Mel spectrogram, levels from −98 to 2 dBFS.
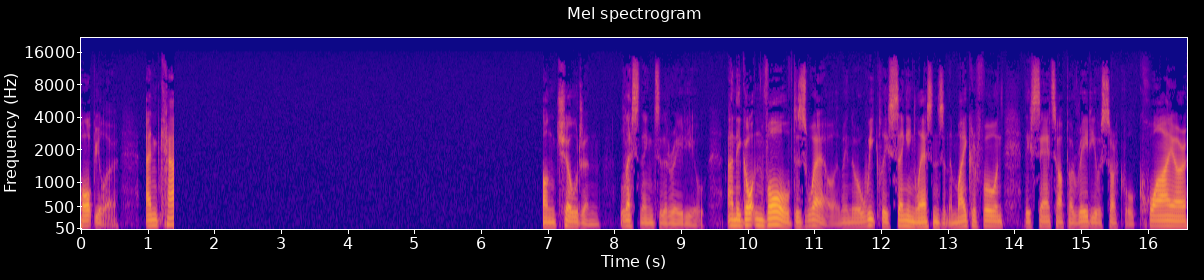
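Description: Audio dropout to a faint residue, 1.38 to 6.93 s: the speech cuts off abruptly, leaving about 5.5 s of hiss some 45 dB down, then snaps back on "children listening to the". The source feed was likely interrupted while the downstream path stayed live.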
